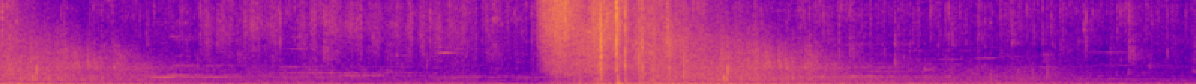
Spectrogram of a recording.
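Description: A Confringo explosion spell from the Hogwarts Legacy video game bursts once around the midpoint as a loud, broad blast, then decays slowly into a rumbling, noisy ambience, with no talking.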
